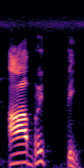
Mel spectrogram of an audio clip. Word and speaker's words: আবৃত্তি: এই শব্দটি হয়ে গেল আবৃত্তি। তাহলে সহজে কিন্তু আবৃত্তি উচ্চারণ করা সম্ভব।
